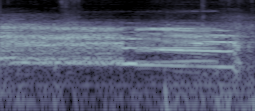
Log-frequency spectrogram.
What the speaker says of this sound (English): Thank you, Mr. Rooster.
